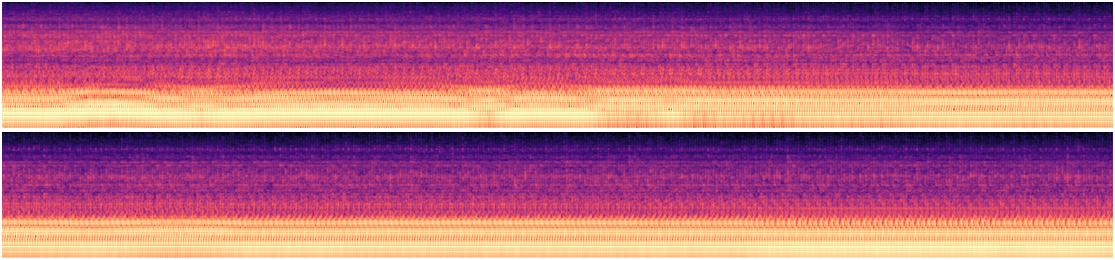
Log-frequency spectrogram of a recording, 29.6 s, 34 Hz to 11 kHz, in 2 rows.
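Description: BMW 428i Gran Coupe's N20 2.0-litre turbocharged four-cylinder idling through an exhaust fitted with a DPW exhaust cutout, heard from behind the tailpipes. The idle wavers a little for the first several seconds, then settles into a steady drone.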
